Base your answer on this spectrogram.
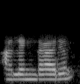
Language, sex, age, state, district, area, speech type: Sanskrit, female, 18-30, Kerala, Thrissur, rural, conversation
